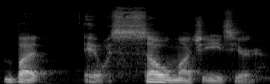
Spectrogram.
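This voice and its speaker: A man's voice: lowish voice, takes it slowly. A man with a Swedish accent, a film director talking casually through a commentary track, hesitant with many fillers and restarts. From Sweden.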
